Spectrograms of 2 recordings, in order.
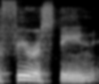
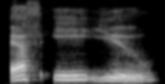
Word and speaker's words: Feuerstein: like doctor, Feuerstein. So it's like the word fewer, Fewer, but it's Feuer and then Steen.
